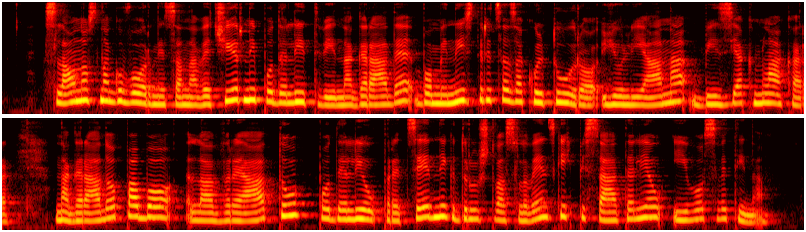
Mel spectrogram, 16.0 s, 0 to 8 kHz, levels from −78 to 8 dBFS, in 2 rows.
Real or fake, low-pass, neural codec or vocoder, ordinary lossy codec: real; none; none; none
